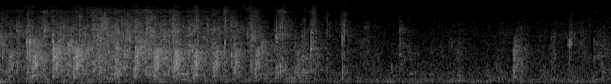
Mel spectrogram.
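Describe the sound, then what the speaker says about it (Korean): An audience at a construction-industry training seminar claps to welcome a lecturer, a dense burst of applause that thins into scattered claps and fades. "모두 큰 박수로 맞이해 주시기 바랍니다"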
